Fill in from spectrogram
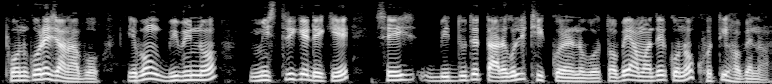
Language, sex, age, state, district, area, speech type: Bengali, male, 45-60, West Bengal, Purba Medinipur, rural, spontaneous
